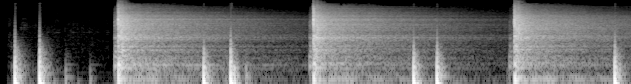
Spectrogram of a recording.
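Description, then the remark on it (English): A kick drum, played by a musician recording a song alone, thumps in a doubled, heartbeat-like pattern, two close low beats repeating about every two seconds, between bright crashing cymbal washes that ring out and fade. “Played the drums in bits. I did that heartbeat kick I enjoyed in the past.”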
